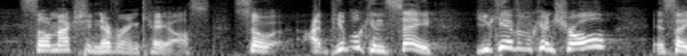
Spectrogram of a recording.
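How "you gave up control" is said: high, rising note of disbelief; incredulous question. Retold or imitated. People challenging someone who gave up control, incredulous. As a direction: question it as if scandalized, pitch lifted.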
